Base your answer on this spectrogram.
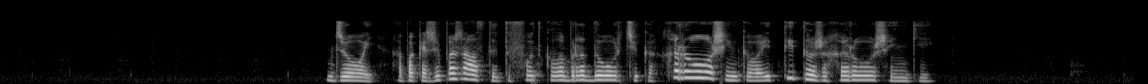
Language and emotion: Russian, positive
